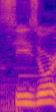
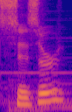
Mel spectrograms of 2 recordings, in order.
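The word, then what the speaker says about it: Scizor: It's not Caesar, it's Scissor. There's no way it's meant to be pronounced as Scissor, right?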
